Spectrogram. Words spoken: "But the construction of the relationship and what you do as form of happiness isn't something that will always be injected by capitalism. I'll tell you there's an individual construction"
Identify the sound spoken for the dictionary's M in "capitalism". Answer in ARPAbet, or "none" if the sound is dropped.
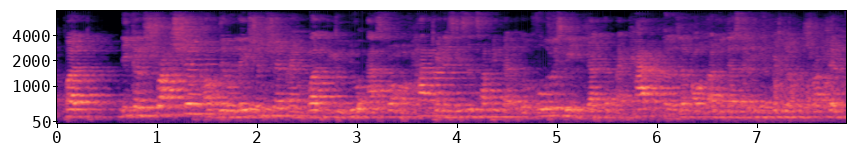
none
